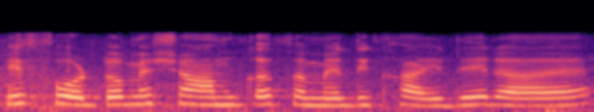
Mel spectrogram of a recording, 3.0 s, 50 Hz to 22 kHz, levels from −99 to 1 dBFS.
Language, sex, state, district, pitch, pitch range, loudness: Hindi, female, Haryana, Jhajjar, 245 Hz, 235-260 Hz, -17 LUFS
